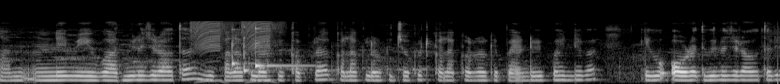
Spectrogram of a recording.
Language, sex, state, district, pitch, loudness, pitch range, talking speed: Bhojpuri, female, Bihar, Gopalganj, 195 Hz, -20 LUFS, 190-205 Hz, 215 wpm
